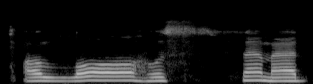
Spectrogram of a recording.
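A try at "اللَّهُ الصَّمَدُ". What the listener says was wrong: আবার সামাদ বলছেন সমাদ সমাদ মুখটা গোল করেন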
